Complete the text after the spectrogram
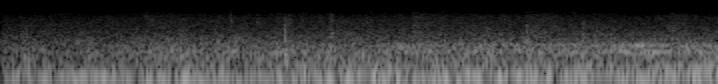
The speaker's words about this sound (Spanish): Llega al andén. Un tren llega.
